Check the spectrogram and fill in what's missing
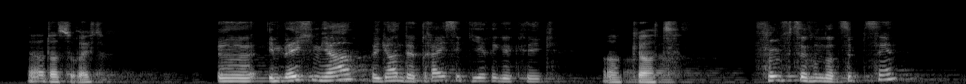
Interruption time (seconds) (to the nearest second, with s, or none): none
